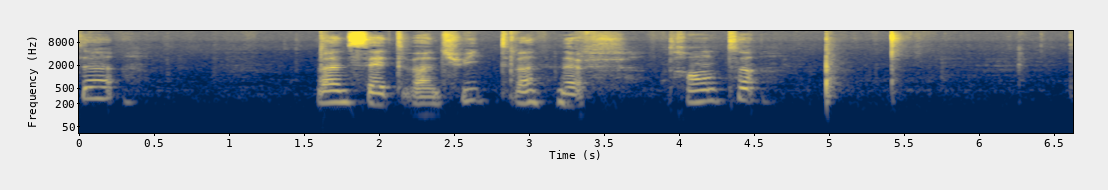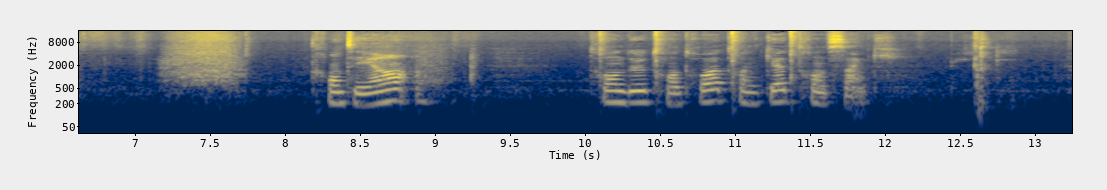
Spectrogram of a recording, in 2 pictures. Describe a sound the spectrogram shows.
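Stiff paper rustles and flaps as cards are folded open.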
